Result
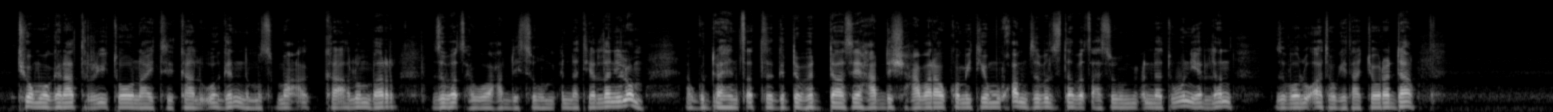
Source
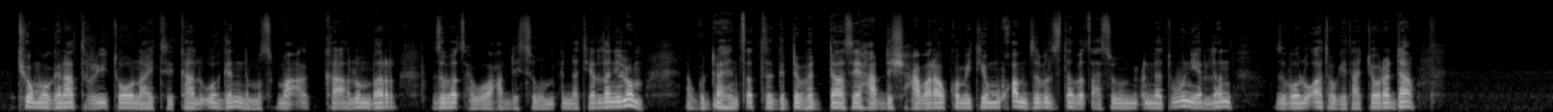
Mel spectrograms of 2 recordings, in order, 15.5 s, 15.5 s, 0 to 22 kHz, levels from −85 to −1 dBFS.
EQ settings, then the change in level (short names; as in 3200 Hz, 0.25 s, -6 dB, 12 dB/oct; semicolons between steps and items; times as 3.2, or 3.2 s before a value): dynamic EQ 300 Hz, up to -4 dB, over -40 dBFS, Q 1.1; fixed phaser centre 450 Hz, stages 4; +2.5 dB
